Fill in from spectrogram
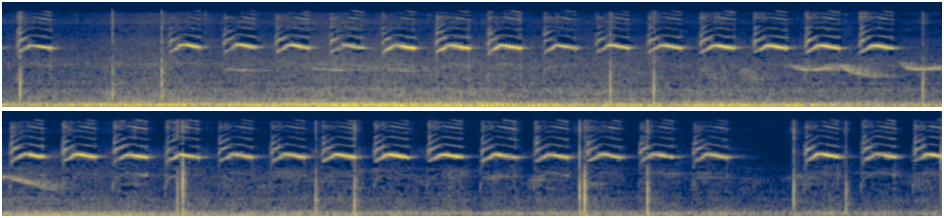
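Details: Ciblek sawah, the plain prinia, delivering clear tembakan song: long rapid strings of piercing, downward-flicked chip notes about three per second, briefly pausing, with a few quieter slurred whistles drifting lower between strings.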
